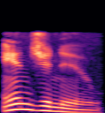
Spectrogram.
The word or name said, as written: ingenue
